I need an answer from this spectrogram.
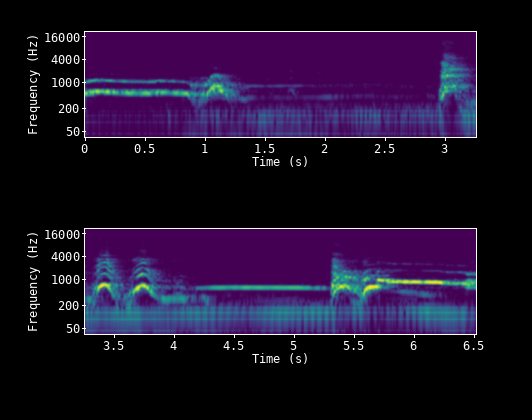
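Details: Corgi. A corgi gives drawn-out, wavering howls that rise and fall in pitch, sung along with wolf howls from a television. Narration and background music from the programme can also be heard.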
